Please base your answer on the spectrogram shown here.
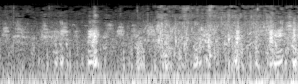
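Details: Ducks calling in a busy mix of short, nasal quacks, with several birds overlapping and a steady low rumble beneath.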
